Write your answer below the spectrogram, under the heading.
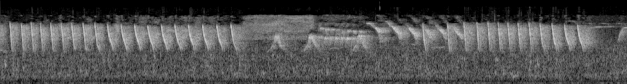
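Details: Bar-winged prinia (ciblek) lure song for attracting wild birds: rapid, evenly spaced high chipping notes, a brief buzzy, twittering break, then the quick chip series resumes.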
